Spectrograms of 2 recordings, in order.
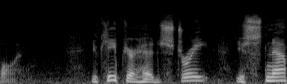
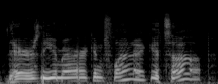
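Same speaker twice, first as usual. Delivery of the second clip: mocking a defender; 12 semitones higher than usual. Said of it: "How would you feel".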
